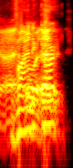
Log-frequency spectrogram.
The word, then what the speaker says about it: Vinegart: Vinegart? That's how I pronounce it. Okay, cool. He's based it off of the word vinegar, but he's never corrected me when I call him Vinegart.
